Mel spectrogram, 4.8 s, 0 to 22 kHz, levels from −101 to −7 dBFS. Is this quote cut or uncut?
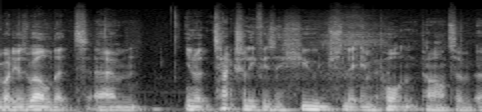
uncut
